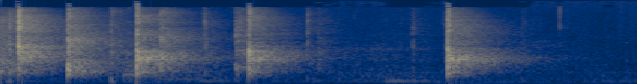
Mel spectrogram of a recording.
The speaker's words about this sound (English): Billy. Clap it up. I'm so proud.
